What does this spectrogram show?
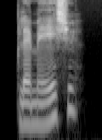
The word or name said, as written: blamage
